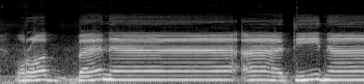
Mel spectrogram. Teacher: را کو پر پڑھیں، را کے اوپر زبر ہے، یہ چھوٹی مد ہے، اس کی مقدار تقریباً 2.5 حرکات عربیہ ہے، یعنی کہ 2 سے 2.5 سیکنڈ تک ہم اس کو لمبا کریں گے۔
